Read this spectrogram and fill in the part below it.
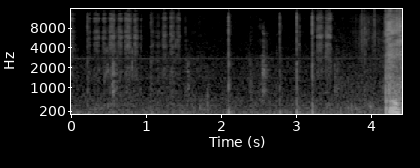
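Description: Graphite pencil shading on paper in circular motions, a soft continuous scratchy rasp with faint repeated strokes and a few sharper taps, close and quiet, ending in a louder brushing burst.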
